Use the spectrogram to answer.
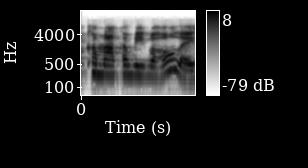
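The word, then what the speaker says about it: Kamakawiwoʻole: worldwide which is awesome how do I say that again kamaka kamaka viva viva ole ole kamaka Riva Ole yes that became uh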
